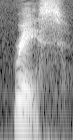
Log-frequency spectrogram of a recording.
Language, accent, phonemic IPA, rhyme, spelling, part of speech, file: English, General American, /ɹeɪs/, -eɪs, race, noun / verb, En-us-race.ogg
- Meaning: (noun) 1. A contest between people, animals, vehicles, etc. where the goal is to be the first to reach some objective 2. Swift progress; rapid motion; an instance of moving or driving at high speed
